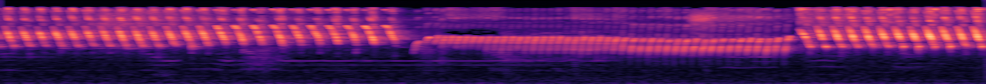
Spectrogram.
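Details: Canary song to prompt other canaries into singing: continuous rapid rattling trills, a drop to a lower sustained trill in the middle, then a return to a higher pulsed trill.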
